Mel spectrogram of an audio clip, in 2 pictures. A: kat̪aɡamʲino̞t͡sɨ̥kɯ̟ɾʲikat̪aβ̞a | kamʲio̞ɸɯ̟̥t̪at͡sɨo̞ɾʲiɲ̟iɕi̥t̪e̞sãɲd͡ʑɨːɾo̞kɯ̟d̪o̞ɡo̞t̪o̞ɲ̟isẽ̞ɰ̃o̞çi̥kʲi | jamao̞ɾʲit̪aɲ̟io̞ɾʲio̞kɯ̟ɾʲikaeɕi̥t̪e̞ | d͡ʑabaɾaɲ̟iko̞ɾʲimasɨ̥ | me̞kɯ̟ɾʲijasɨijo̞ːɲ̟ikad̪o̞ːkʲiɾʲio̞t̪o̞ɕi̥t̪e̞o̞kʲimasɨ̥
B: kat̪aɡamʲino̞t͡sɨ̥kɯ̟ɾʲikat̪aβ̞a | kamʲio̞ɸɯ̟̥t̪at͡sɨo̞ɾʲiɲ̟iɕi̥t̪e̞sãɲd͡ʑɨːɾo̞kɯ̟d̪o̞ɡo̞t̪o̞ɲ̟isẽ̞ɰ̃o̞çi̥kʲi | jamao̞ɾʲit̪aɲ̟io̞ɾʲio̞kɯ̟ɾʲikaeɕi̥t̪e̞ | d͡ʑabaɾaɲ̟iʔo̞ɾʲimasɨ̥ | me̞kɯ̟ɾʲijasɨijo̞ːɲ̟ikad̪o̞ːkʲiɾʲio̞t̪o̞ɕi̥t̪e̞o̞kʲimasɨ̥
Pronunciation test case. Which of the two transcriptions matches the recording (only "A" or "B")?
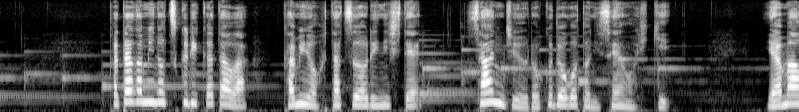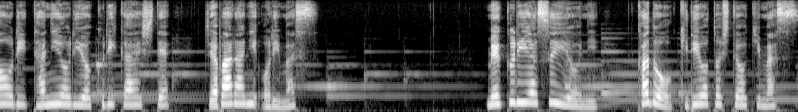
B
